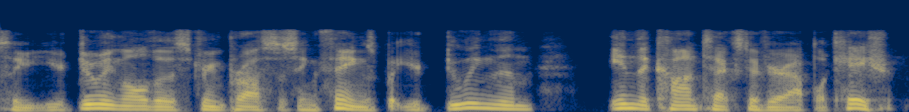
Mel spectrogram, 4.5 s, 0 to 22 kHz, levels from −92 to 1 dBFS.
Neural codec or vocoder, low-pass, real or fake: codec, 16 kHz, 8 kbps, FreqCodec, smaller model; 7.2 kHz; fake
